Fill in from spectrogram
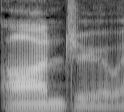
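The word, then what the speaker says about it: Aundrew: That's A-U-N-D-R-E-W-L-E-E. Andrew was like a joke that I made in high school where like, the teacher said my name and I said, oh, it's pronounced Andrew, and a few people laughed and gave me a heart attack.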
